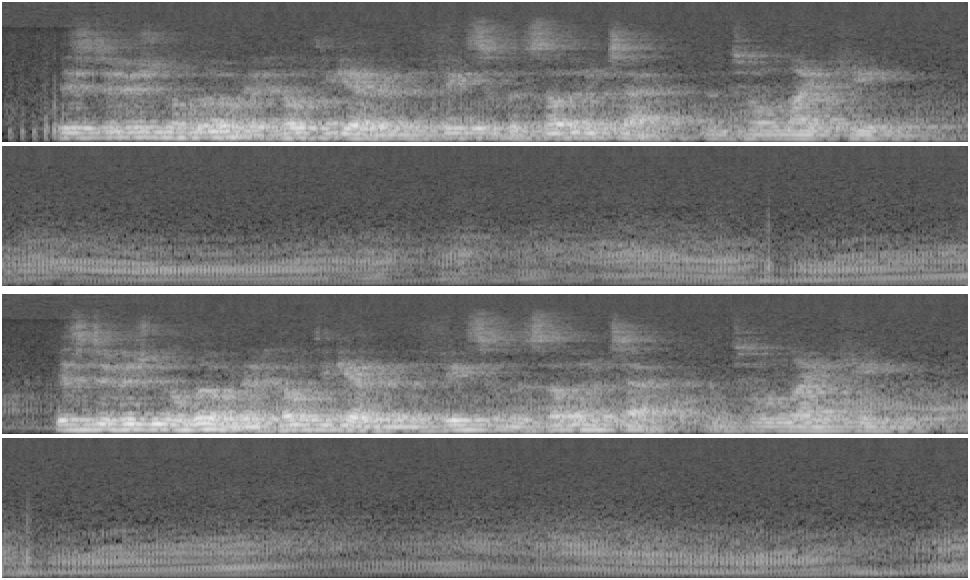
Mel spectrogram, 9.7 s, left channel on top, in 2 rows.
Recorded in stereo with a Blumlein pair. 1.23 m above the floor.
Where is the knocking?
No knocking in this recording.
